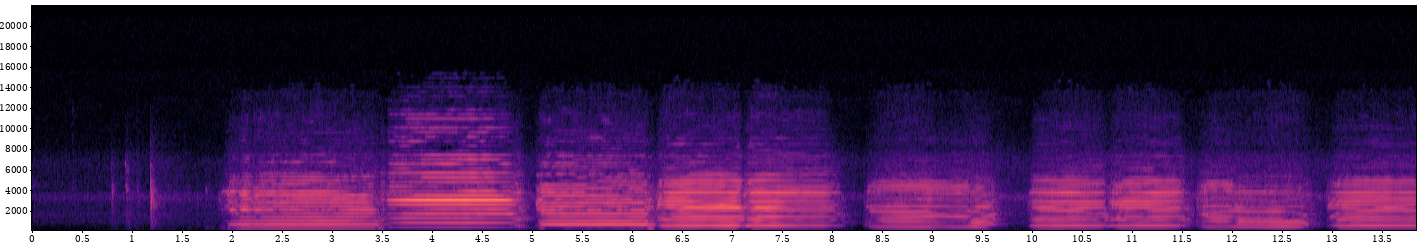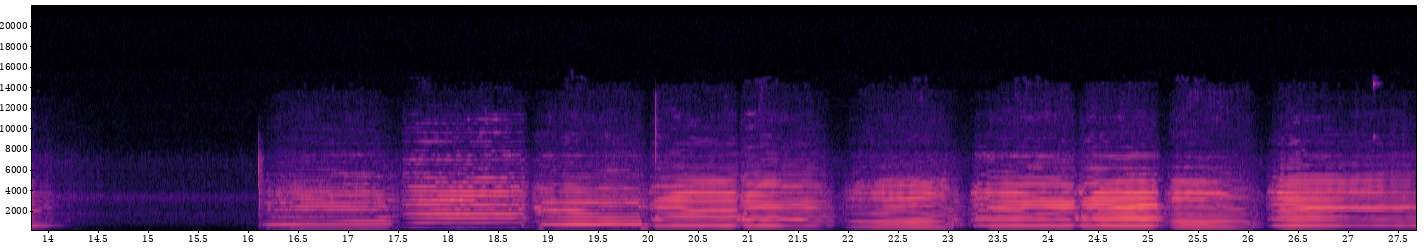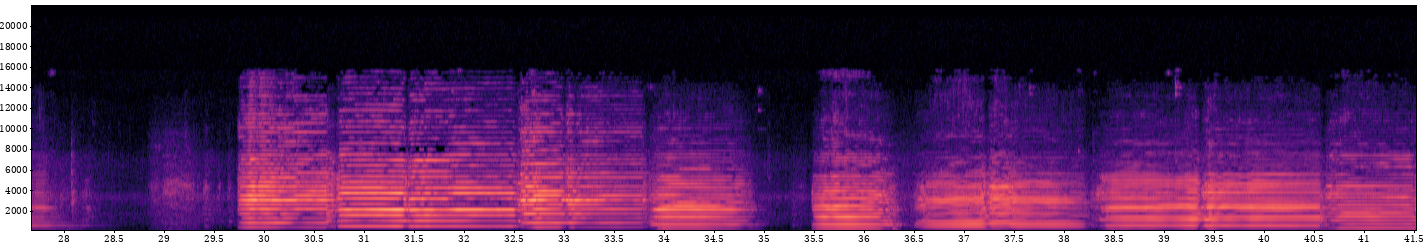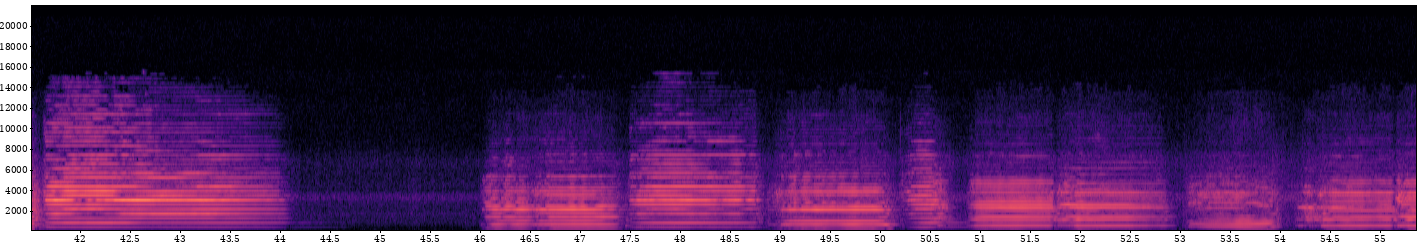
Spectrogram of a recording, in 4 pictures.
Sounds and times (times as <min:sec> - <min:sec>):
Violin, fiddle: 0:01.8 - 0:14.3, 0:16.1 - 0:44.4, 0:46.0 - 0:55.3.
